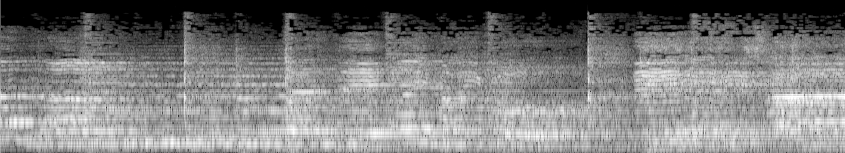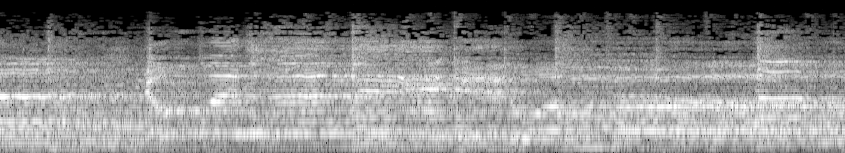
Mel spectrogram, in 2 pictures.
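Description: A man and a woman singing a duet into handheld microphones over instrumental backing music, their voices amplified through the stage sound system.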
